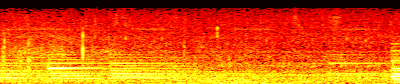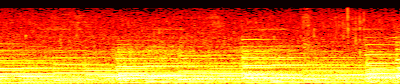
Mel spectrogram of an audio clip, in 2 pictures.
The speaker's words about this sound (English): Just as there's beauty in the rain that falls down upon our faces.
